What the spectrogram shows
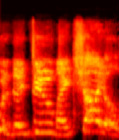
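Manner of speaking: play-acted tearful sobbing, very high, slow and drawn out. Retelling own words after grabbing a child: imitating own past crying. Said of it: "I'm, like, crying, like".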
